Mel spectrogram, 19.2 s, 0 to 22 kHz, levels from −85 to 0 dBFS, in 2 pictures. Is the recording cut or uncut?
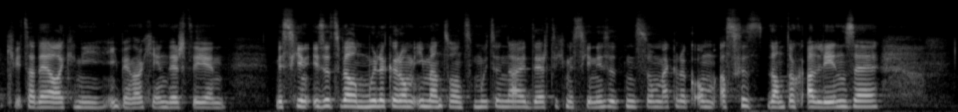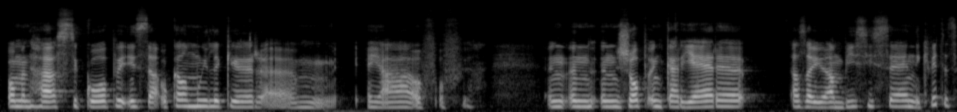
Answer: uncut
